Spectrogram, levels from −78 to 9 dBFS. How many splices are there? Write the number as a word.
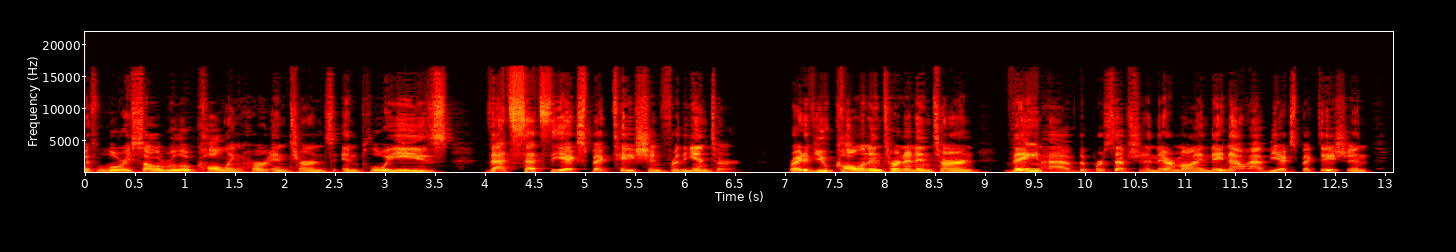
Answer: one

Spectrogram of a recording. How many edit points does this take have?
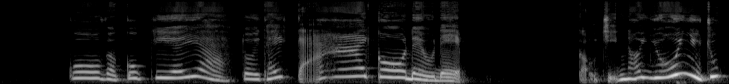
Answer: one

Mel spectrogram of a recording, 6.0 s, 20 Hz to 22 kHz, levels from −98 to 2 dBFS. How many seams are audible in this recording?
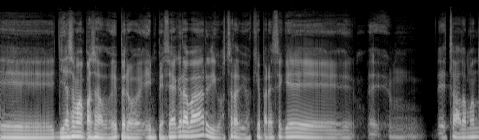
zero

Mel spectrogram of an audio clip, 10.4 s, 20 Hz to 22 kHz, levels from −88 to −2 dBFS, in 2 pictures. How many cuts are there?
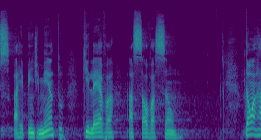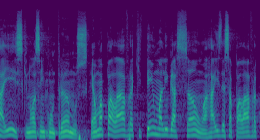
two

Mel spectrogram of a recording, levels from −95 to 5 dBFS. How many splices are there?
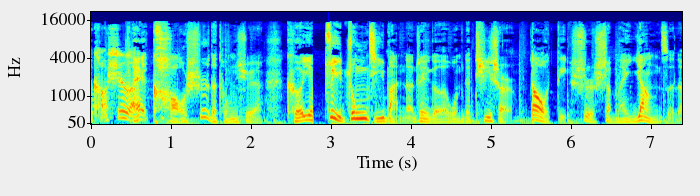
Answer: one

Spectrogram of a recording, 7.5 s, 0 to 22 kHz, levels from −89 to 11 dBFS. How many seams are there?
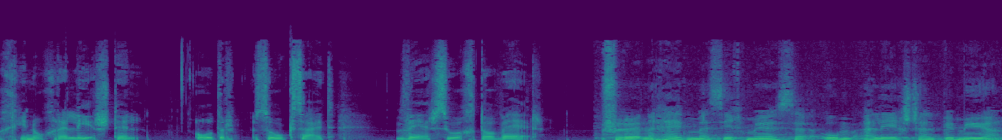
zero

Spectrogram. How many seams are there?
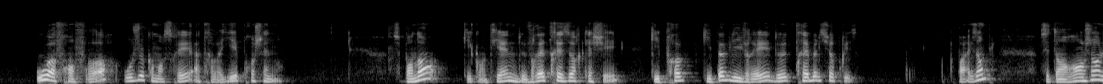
one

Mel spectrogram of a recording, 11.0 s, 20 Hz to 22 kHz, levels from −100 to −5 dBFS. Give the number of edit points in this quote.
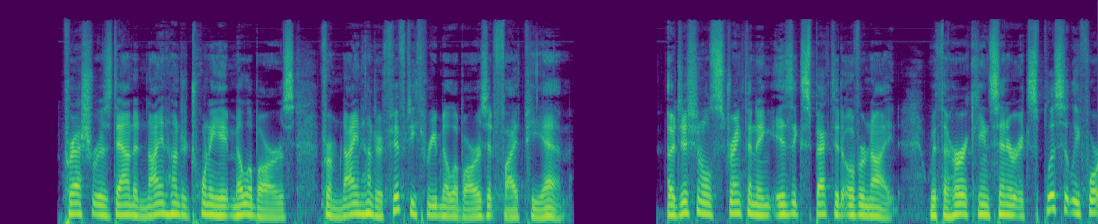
one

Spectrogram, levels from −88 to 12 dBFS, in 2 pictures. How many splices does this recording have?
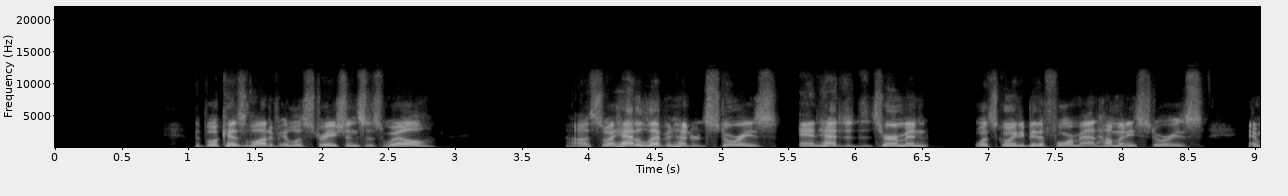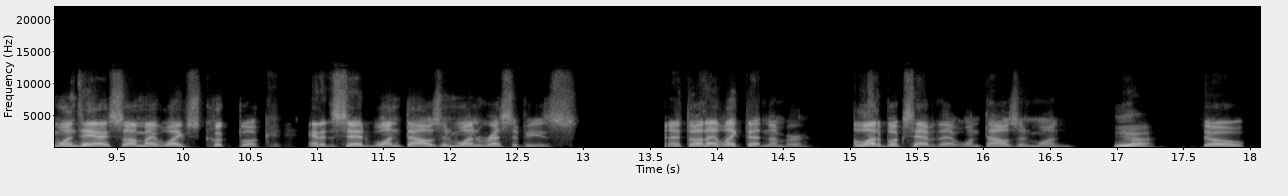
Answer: one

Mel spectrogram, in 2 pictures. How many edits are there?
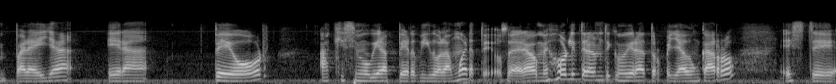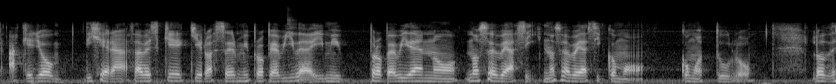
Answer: zero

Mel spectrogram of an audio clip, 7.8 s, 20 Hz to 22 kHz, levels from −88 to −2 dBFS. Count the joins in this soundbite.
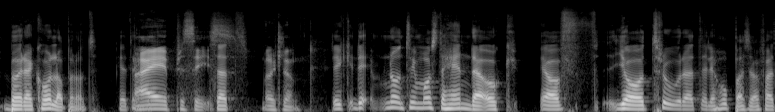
zero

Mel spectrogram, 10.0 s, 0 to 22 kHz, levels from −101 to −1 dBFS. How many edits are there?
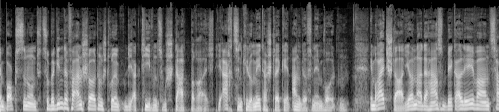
two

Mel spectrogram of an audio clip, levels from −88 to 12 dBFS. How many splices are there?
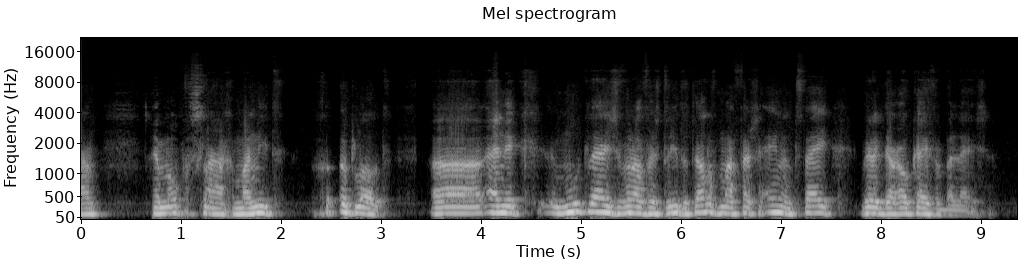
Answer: one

